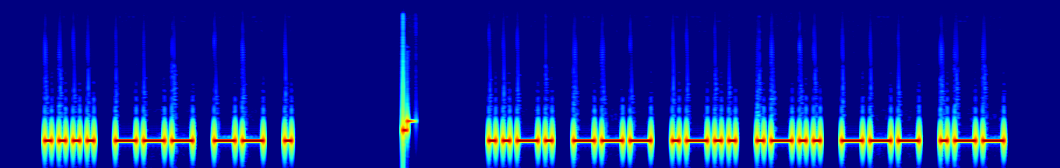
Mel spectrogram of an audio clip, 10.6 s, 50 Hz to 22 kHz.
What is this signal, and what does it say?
Morse code, heard as a keyed tone, about 17 wpm, 700 Hz. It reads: HOME FOLLOW
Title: Sentences from Top 200 Words - New Word Drill - 17wpm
